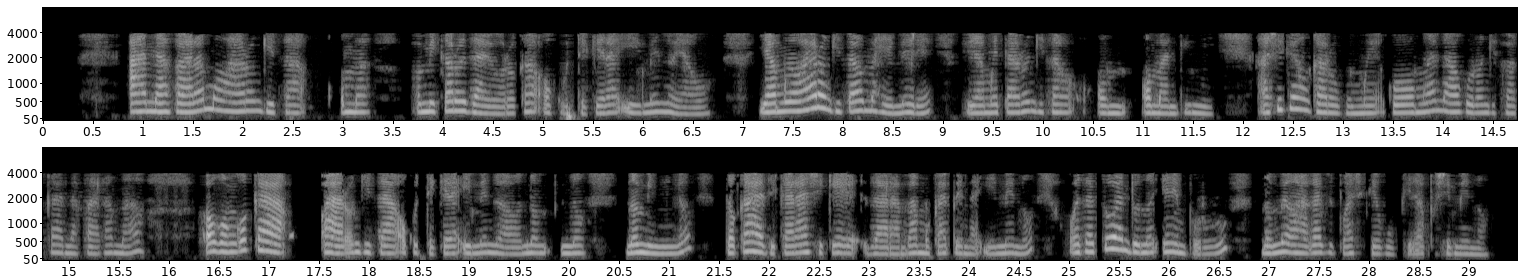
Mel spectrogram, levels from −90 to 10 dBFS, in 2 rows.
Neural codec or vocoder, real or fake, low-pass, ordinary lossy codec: none; real; 7.2 kHz; AAC, 16 kbps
